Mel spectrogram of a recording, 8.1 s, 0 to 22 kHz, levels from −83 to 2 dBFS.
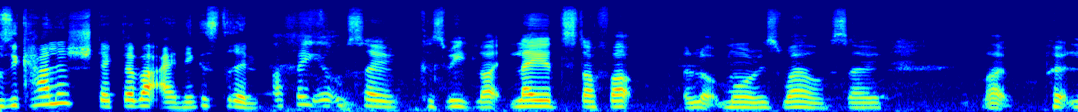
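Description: A noise suppressor built for speech runs across the whole clip. It treats sustained parts of the sound as noise and pulls them down. Level swings by around 20 dB. The result pumps and thins, while sharp onsets pass.

The suppressor cuts sound harder five times: 1.91 to 2.23 s, 2.95 to 3.23 s, 3.5 to 3.87 s, 4.48 to 5.15 s, and 6.61 to 7.89 s. Drops reach about 17 to 19 dB. Held and decaying sound sinks abruptly there. The last cut lasts about a second.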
